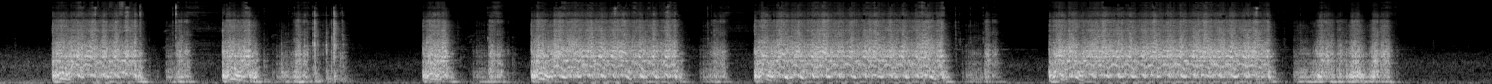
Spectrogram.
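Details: Lotus Elan first start after 3 years off the road, with weak spark and plugs not very wet; several cranking bursts of a few seconds each, starter turning steadily but the engine never catches; the distributor timing is suspected as the problem.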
